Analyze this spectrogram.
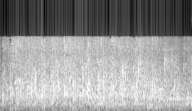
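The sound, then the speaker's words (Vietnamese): Loud, sustained applause from an audience: a dense, even patter of many hands clapping with no pause. “Nếu thích thì phải dành một tràng vỗ tay thật lớn”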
